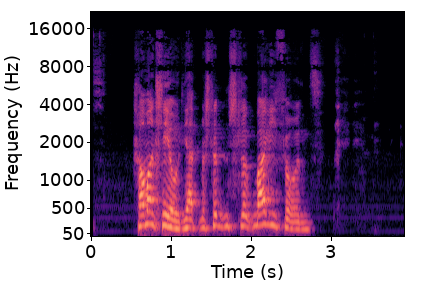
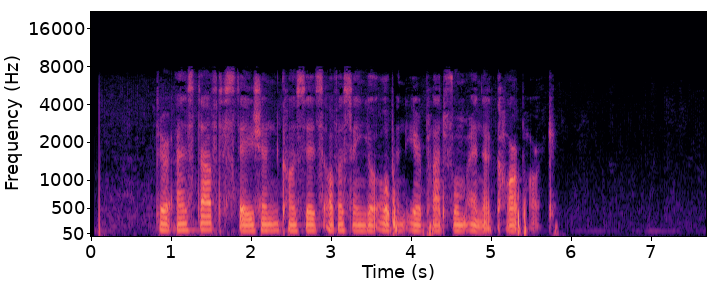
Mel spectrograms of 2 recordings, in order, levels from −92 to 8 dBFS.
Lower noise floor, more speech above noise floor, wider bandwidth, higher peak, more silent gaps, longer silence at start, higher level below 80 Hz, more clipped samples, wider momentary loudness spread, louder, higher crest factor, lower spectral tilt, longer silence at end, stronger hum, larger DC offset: about the same, -67 dBFS vs -65 dBFS; first, 49 dB vs 45 dB; first, 16 kHz vs 8 kHz; about the same, -2 dBFS vs -2 dBFS; neither; second, 0.55 s vs 0.8 s; second, -56 dBFS vs -46 dBFS; neither; first, 14 LU vs 9 LU; first, -17 LUFS vs -22 LUFS; about the same, 18 dB vs 20 dB; about the same, -6.5 dB/octave vs -6.5 dB/octave; second, 0.8 s vs 1.85 s; neither; neither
